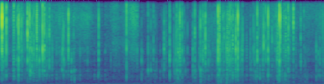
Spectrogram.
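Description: An empty, thin, clear polyethylene bag is lifted from a table and crumpled and squeezed in both hands. It makes a quiet, continuous stream of soft, bright crinkles and crackles, with a faint steady low hum underneath.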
